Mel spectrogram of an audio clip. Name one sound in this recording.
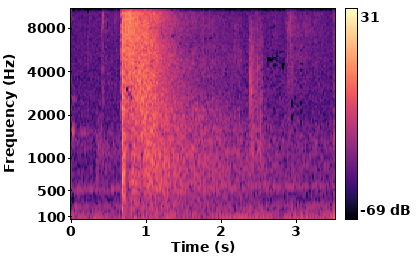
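A flare ignites with a loud fizzing hiss that quickly fades.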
